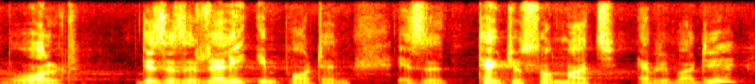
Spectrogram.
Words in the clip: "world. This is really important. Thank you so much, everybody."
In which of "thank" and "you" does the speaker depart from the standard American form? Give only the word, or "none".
thank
